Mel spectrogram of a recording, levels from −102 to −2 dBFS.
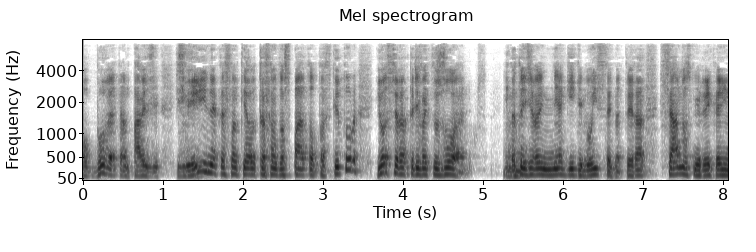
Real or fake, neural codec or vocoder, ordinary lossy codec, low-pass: fake; codec, 44.1 kHz, 1.7 kbps, Pupu-Codec; MP3, 48 kbps; 7.2 kHz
